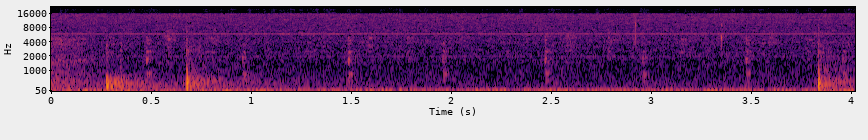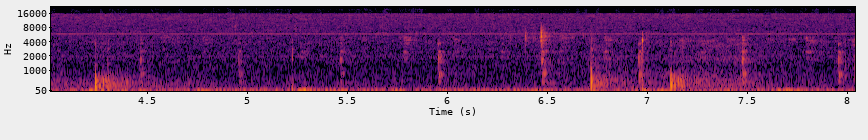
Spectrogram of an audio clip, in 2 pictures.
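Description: A clock in the video game Koudelka ticks at a steady, unhurried pace, with crisp, moderately close ticks over a quiet, hissy ambient background and no voices.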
